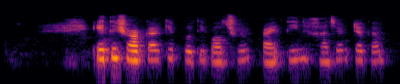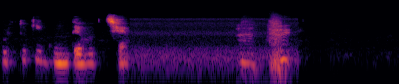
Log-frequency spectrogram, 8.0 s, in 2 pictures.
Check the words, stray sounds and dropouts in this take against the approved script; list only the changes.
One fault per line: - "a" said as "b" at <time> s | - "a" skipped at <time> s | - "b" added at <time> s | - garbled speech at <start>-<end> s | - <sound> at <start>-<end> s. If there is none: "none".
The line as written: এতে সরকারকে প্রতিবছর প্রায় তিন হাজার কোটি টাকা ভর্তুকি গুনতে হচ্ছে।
- "কোটি" skipped at 3.5 s
- sneeze at 6.3-6.9 s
